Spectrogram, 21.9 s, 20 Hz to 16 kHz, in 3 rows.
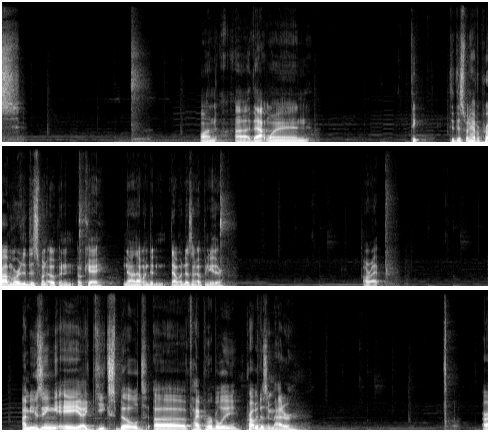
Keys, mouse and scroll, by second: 0.0 Escape, 0.5 l, 2.0 alt+Return, 3.2 j, 6.0 k, 7.5 shift+i, 8.0 h, 8.5 alt+Return, 9.5 h, 11.1 alt+Return, 11.6 ctrl+d, 13.1 ctrl+u, 14.1 ctrl+d, 17.3 Escape, 20.0 k.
